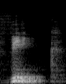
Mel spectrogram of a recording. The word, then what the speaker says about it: Weg: Algo similar acontece com o G, pessoal. Ou seja, o G no final de palavras, tá? Ele vai ser pronunciado como K.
